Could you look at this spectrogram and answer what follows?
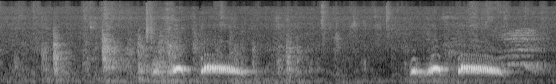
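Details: Decoy spotted dove calling: two short rising hoots and a sustained mellow coo, the phrase repeated twice over faint background rustle and scattered clicks.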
